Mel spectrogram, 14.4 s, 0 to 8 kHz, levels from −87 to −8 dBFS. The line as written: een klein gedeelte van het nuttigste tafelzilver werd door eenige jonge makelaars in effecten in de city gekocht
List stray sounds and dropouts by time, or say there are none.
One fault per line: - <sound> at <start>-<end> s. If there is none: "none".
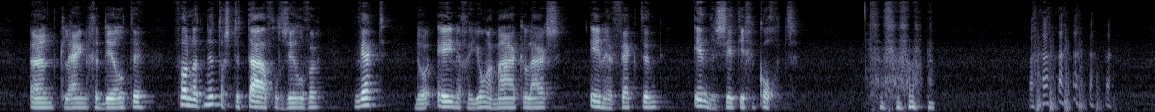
- laugh at 10.8-11.7 s
- laugh at 12.9-14.0 s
